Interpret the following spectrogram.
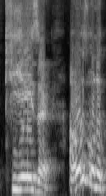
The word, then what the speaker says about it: Chiesa: Chiesa. I always want to call him Shizera, but I know that's not his name. It's Chiesa.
